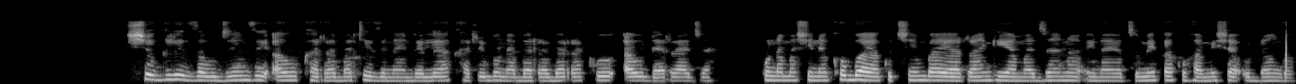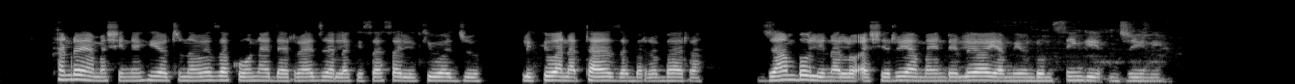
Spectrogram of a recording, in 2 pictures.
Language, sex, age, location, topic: Swahili, female, 25-35, Nairobi, government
